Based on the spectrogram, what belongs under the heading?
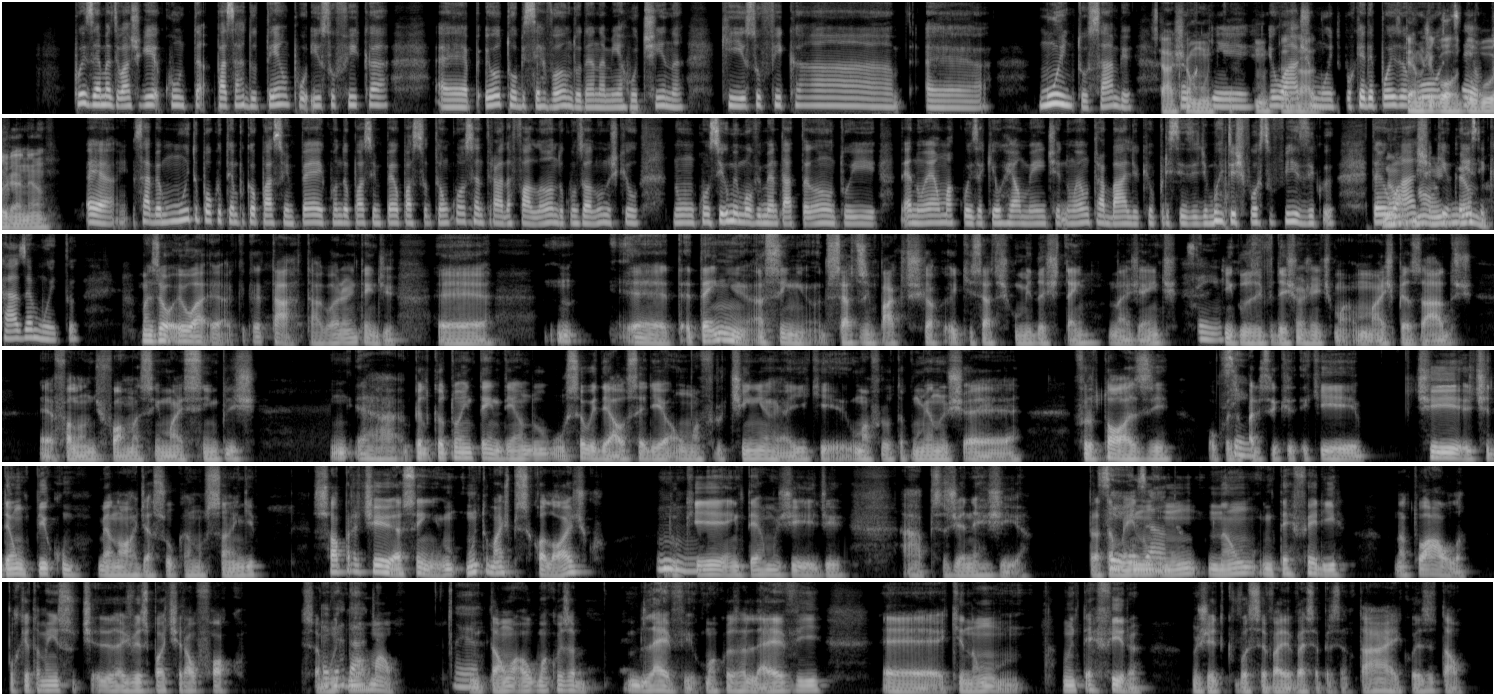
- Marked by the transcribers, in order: tapping
- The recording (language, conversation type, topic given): Portuguese, advice, Como posso controlar os desejos por comida entre as refeições?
